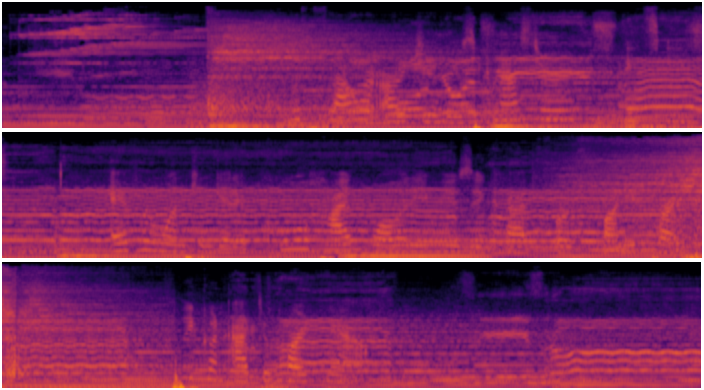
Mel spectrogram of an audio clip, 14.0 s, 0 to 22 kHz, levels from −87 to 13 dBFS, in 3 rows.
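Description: No technical faults are audible.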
